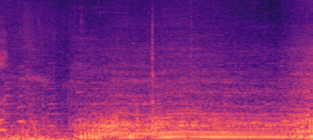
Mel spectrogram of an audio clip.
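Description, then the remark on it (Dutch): A scooter engine starts up, revs, then settles into a loud, steady buzzing hum as it drives off, with a faint murmur of voices early on. “Ben je nog nooit achter op een scooter geweest?”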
